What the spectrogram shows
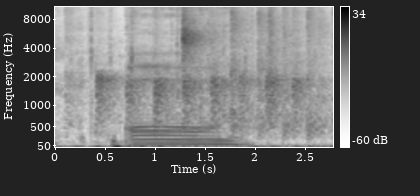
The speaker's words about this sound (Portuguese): Aê, aplausos. Aê.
